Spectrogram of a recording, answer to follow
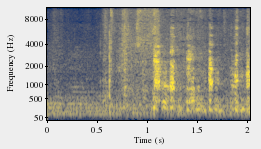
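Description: A macaque giving a rapid series of harsh, chattering calls, starting about half a second in.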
